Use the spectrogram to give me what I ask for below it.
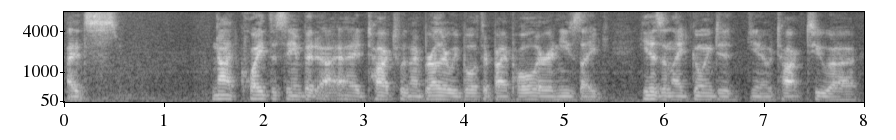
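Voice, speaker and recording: A man talking casually as a podcast co-host, halting often as he searches for words. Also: fairly low pitch, flat delivery, fairly bright tone, slight background noise. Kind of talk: casual conversational talk.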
